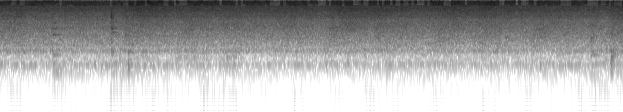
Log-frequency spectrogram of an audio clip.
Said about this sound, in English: You can hear that sizzle, I bet.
